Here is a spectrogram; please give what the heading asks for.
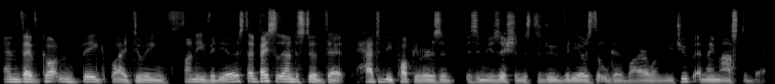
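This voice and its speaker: A middle-aged New man talks fast and keeps rambling on, poking fun at himself. His voice sits low and mellow, with a dark, relaxed tone. It sounds dry and close, as on a remote call mic at home. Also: no echo. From New Zealand. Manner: talkative, rambling, self-deprecating. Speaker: podcast guest. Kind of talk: casual conversation. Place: home room.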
